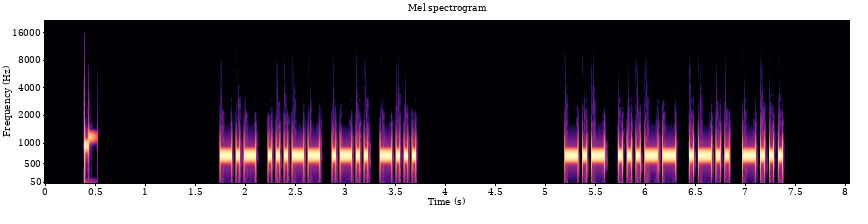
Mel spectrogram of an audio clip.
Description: Morse code, heard as a keyed tone, about 28 wpm, 700 Hz. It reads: K3LB K3LB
